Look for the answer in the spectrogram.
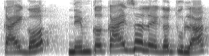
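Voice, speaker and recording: A woman's voice: high voice, normal speed, lightly acted. A woman doing a bullying villainous aunt. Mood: threatening. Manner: menacing, bullying. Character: scheming threatening middle-aged aunt, domineering villain.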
